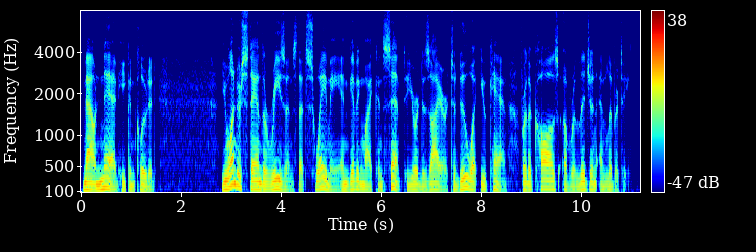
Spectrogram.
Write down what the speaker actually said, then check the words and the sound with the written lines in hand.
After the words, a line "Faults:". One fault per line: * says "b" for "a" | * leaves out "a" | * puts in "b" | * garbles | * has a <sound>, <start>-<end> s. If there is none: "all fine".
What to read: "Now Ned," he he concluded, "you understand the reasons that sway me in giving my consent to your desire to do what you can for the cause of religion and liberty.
"Now Ned," he concluded, "you understand the reasons that sway me in giving my consent to your desire to do what you can for the cause of religion and liberty.
Faults:
* leaves out "he"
